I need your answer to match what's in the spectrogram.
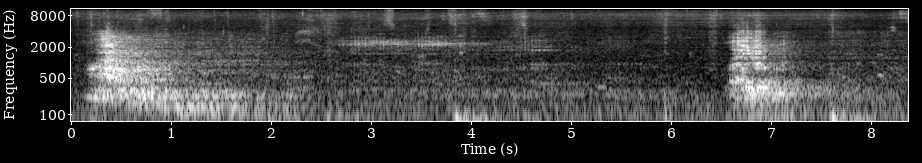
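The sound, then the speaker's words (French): A big cat roars loudly, a long rumbling growl, then after a quieter stretch of low background sound a second, shorter roar follows; part of the atmosphere of the Piazza Grande at the 71st Locarno Film Festival. “Et c'est sur ce rugissement félin que nous commençons cette rubrique Cultiver Lausanne, avec un bref aperçu de l'ambiance de la Piazza Grande de Locarno.”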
